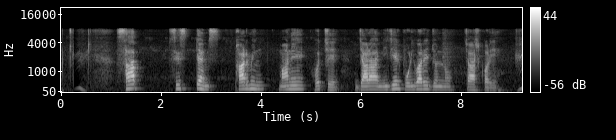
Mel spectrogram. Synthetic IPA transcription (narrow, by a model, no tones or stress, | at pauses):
sab̚ | sisʈens | fʰaɾmiŋ | mane | ɦotːɕʰe | d͡ʑaɾanid͡ʑeɾpoɾiβaɾeɾd͡ʑonːo | t͡ɕaʃkɔɾḛ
